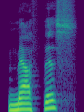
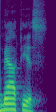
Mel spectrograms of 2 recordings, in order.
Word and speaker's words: Mathis: uh Jeff says uh it's pronounced Mathis there we go yeah it's German last name laughing out loud now go back to football so I got it right oh it's not I did matthus it's just Mattis Mattis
